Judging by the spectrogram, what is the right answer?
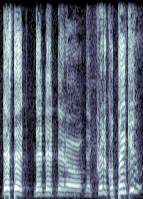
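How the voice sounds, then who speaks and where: A man's voice: high-pitched, expressive, normal speed, darkish tone, no echo. Informal man livestreaming, close dry sound. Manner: informal, slangy, greets viewers by name mid-thought. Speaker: livestream host. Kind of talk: casual livestream chat with read-aloud passages.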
